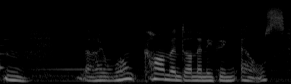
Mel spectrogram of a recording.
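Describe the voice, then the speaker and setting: An actress playing a composed, stern young woman hunter in a video game, speaking in a measured, formal, authoritative way. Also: fairly low pitch, darkish tone, natural voice. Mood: knowing, gentle. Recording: clean voice over background music. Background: instrumental game music.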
